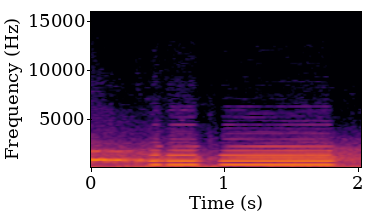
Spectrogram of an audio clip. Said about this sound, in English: We're on the street in a typical North American city at a spot where cars and bikes and pedestrians converge, and things don't always go smoothly.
